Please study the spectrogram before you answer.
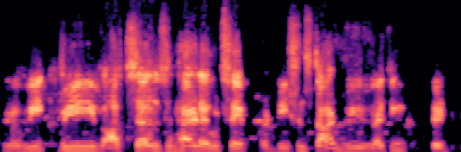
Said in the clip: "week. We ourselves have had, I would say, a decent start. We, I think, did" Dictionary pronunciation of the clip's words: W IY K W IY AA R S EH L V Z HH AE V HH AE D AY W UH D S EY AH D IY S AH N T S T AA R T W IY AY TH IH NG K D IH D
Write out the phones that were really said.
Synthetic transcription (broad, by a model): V IY K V IY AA S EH L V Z HH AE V HH AE D AY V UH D S EY AH D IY SH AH N S T AA R T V IY AY T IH NG K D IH D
